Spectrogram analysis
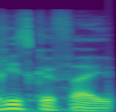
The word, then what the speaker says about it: RISC-V: Prononcé risque 5, c'est ça? C'est ça, risque 5.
